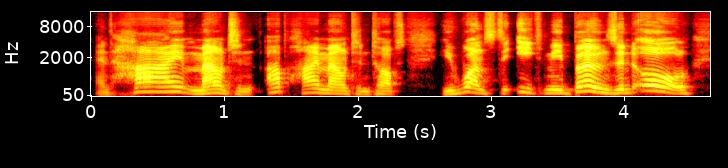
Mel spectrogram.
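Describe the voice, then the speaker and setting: Man acting a small cockerel, shrill, raised pitch, defiant, animated, storybook fairy tale. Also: a little slow. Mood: panicked.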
